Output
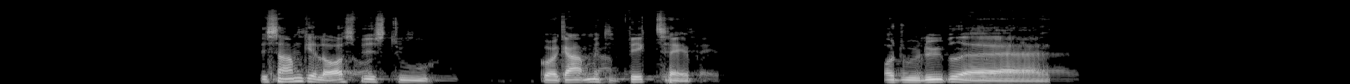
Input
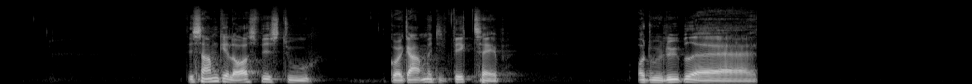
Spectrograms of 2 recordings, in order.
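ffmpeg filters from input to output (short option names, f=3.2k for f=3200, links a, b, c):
-filter_complex "[0:a]atempo=0.72,asplit=2[a][b];[b]adelay=300,highpass=300,lowpass=3.4k,asoftclip=type=hard:threshold=-11dB,volume=-18dB[c];[a][c]amix=inputs=2:normalize=0,afftfilt=real='re*gte(hypot(re,im),0.0126)':imag='im*gte(hypot(re,im),0.0126)':win_size=1024:overlap=0.75,volume=1dB"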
